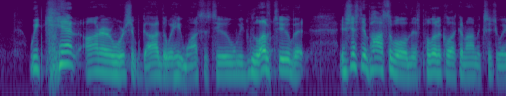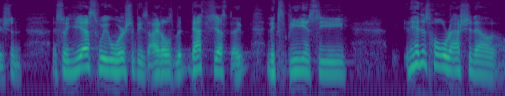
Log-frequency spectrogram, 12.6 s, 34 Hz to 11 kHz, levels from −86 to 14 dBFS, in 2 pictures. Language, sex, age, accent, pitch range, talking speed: English, male, 50-69, American, 135-190 Hz, 200 wpm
